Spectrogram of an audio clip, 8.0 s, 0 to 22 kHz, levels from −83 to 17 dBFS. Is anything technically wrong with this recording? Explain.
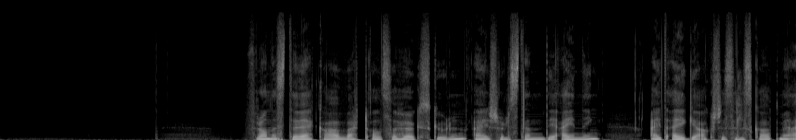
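No, nothing technically wrong can be heard here.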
